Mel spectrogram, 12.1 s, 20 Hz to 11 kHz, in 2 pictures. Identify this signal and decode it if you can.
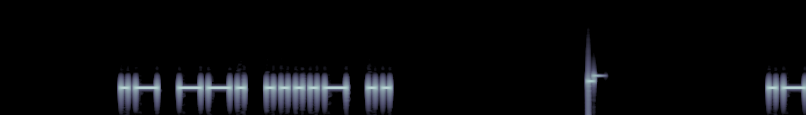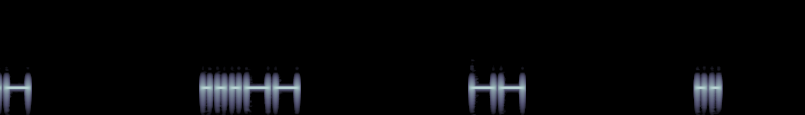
Morse code, heard as a keyed tone, about 22 wpm, spaced as for 9 wpm, 700 Hz. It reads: AG4I W3MI
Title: USA Call Signs - 4 Characters - 8x Character Spacing - 22wpm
